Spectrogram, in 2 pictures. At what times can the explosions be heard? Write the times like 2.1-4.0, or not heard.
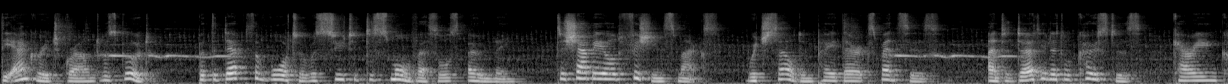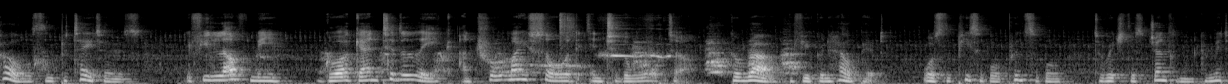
not heard.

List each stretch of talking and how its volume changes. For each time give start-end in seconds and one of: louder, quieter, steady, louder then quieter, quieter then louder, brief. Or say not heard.
0.0-24.5 steady.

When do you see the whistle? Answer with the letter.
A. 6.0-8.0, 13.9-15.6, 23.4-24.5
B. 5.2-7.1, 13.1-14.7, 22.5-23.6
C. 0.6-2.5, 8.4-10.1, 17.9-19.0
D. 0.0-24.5
C.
